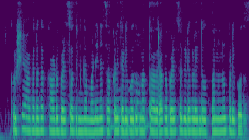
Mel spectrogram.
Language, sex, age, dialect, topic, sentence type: Kannada, female, 41-45, Dharwad Kannada, agriculture, statement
